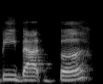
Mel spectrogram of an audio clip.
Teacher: What you're actually producing linguistically is a B with a schwa sound at the end, which just means unstressed vowel, because it's hard to produce something like a stop without a stop, which is what a B is.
